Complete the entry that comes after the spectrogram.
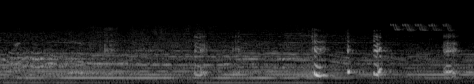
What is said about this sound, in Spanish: Casturba consuela a la mujer que llora sobre su hombro.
